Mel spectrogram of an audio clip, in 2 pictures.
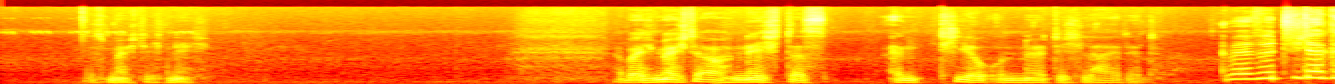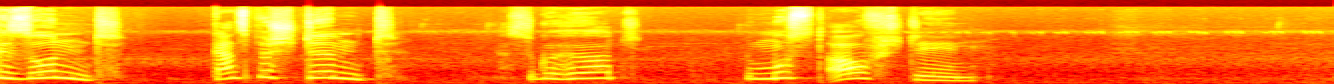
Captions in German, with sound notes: Das möcht ich nicht. Aber ich möchte auch nicht, dass ein Tier unnötig leidet. Aber er wird wieder gesund. Ganz bestimmt! Hast du gehört? Du musst aufstehen! (Grillenzirpen)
